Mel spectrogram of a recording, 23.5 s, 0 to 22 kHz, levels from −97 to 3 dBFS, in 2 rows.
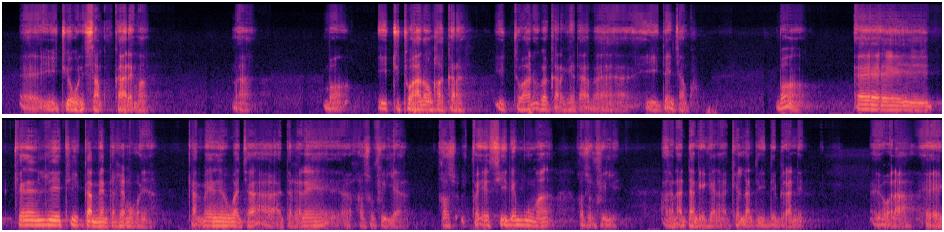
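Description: In eight pauses in the speech, the quiet background gives way to a flat, featureless hiss. This happens at 0.0–0.21 s, 2.15–2.87 s, 3.35–4.01 s, 9.11–9.67 s after "yité nthiankou", 10.31–10.63 s, 13.95–14.07 s, 19.77–19.97 s between "siné moumanŋa khassou fili" and "agana dangui kénŋa kén", and 22.21–22.59 s after "kén lanata yité birandini". The hiss sits up to about 6 dB quieter or about 5 dB louder than the real background around it. This is comfort noise in place of the background, likely from Opus discontinuous transmission: the sender stops sending audio when its voice detector hears no speech, and the receiver fills each gap with synthetic noise.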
